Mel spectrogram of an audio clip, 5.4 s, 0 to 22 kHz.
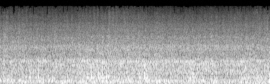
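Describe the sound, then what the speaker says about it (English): Steam trains in Transport Fever crawling over a hill, a steady dense rumbling rail roar, continuous and even with no distinct beats. "Last 2 trains crawling over the back of the hill there"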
